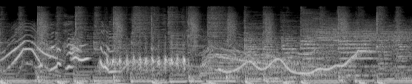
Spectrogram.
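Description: Children's background music with a steady beat, overlaid with cartoon sound effects: a quick whistle-like glide up and down near the start, a fast warbling trill about a second in, then a wavy sliding tone that swoops up and down and ends on a rise.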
